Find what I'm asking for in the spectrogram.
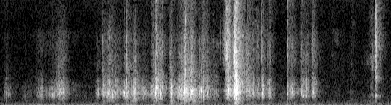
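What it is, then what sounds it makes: Dried laundry soap plates, brittle. Thin, brittle, solid red sheets of dried laundry soap on a white table are snapped and crumbled into flakes by fingertips and both hands. Dry, crisp crunching and crackling come in bursts, with a sharper, brighter snap near the middle and a final quick crackle at the end.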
